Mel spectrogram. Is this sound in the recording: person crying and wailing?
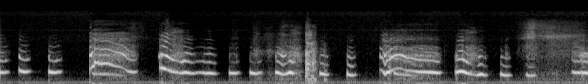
yes

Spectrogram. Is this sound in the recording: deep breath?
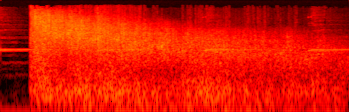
no

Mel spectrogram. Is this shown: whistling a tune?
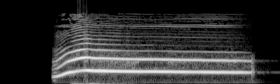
no

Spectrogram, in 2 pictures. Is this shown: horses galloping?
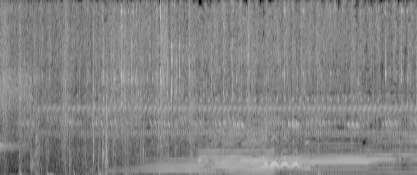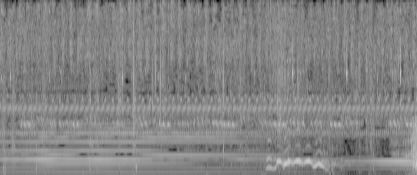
yes

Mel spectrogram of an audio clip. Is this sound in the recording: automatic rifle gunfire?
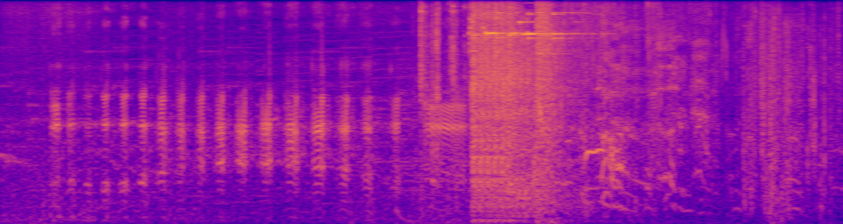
yes

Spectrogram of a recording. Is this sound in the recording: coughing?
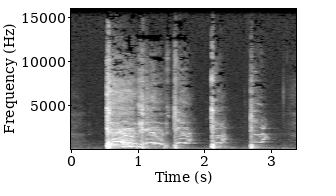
yes

